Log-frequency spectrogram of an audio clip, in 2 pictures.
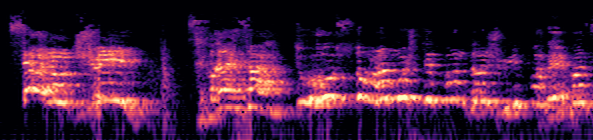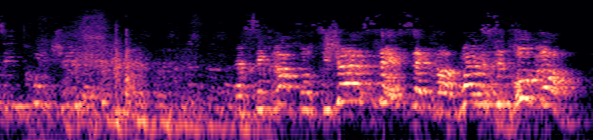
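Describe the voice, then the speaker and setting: An actor on stage playing an excitable young man who rants loudly and frantically. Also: extremely high pitch, normal speed, a little hiss or hum, heavily acted. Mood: agitated. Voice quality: loud, frantic. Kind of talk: stage acting. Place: theater stage. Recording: echoey stage from far off.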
